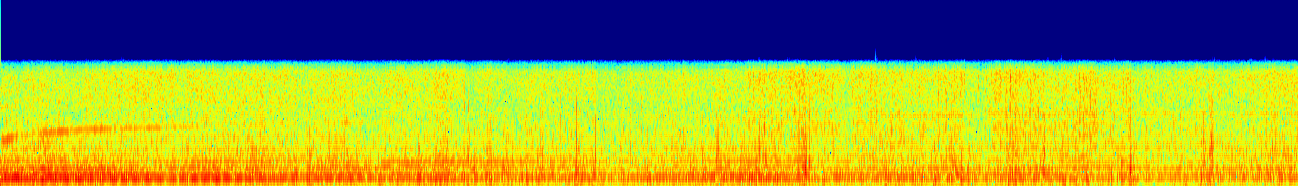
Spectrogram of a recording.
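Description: Tow boat's engine accelerating hard, its pitch climbing over about the first second, then running steadily at high revs to pull a barefoot water-skier, with wind and water rushing. A few short knocks come through later on.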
